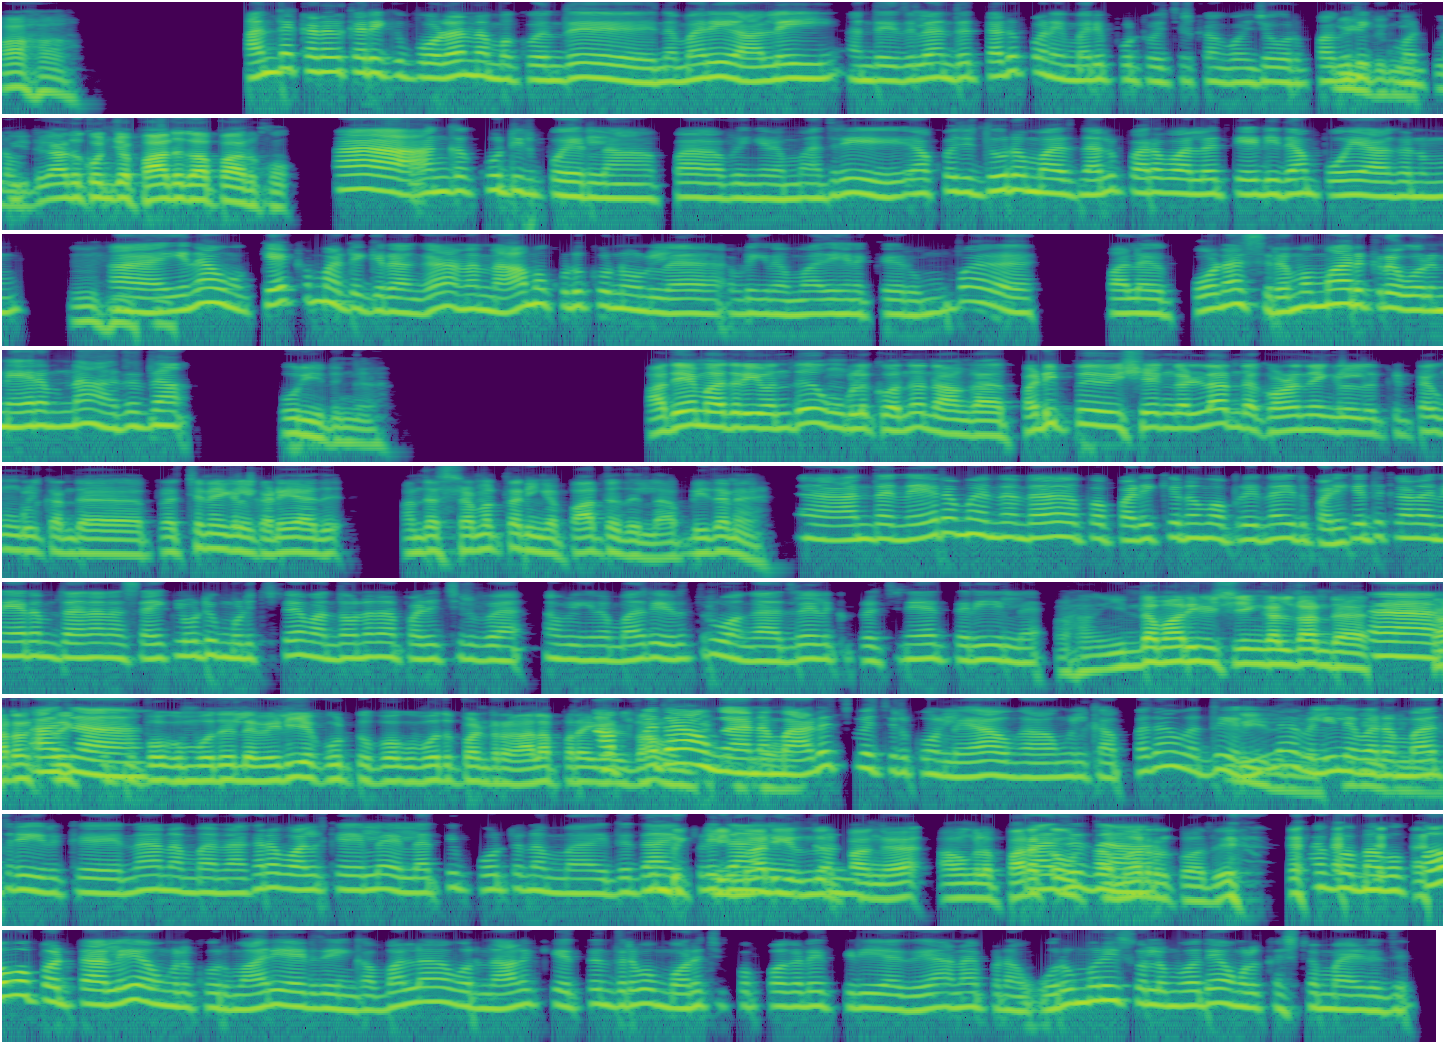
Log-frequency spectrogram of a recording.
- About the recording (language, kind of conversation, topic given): Tamil, podcast, வளர்ப்பு காலத்தில் நீங்கள் சந்தித்த சிரமமான நேரத்தை எப்படி கடந்து வந்தீர்கள்?
- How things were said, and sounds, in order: chuckle; laugh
